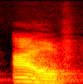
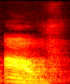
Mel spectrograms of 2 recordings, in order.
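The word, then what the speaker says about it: I've: উচ্চারণ কি? আইভ, নট আভ। ওকে, মনে রাখতে হবে আইভ।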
